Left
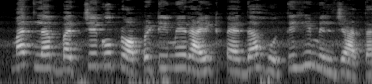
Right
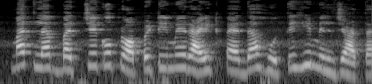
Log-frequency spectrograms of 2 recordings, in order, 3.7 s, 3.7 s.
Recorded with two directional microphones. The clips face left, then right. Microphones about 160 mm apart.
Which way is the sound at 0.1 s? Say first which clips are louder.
Right 3 dB; 25° right (ahead or behind).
